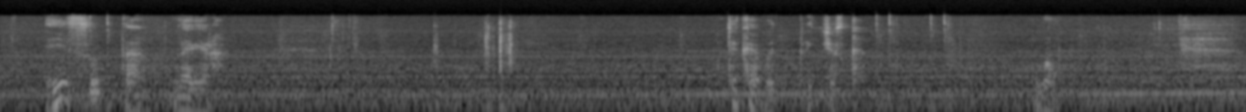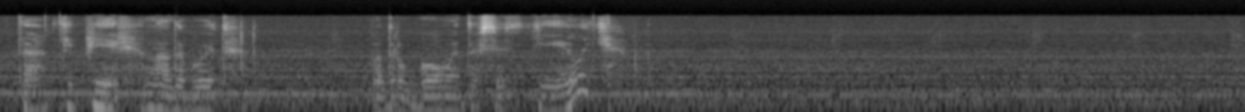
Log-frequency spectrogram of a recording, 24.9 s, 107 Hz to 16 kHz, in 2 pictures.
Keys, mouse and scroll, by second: 0.6 click, 9.0 click, 11.3 scroll up 2, 12.6 click, 14.6 r.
